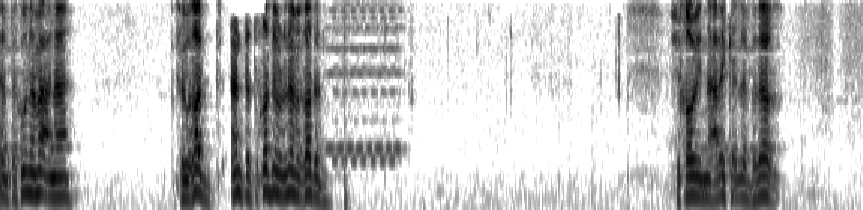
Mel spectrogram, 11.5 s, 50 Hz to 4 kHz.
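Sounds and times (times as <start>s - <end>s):
speech: 0.0s - 1.0s, 2.4s - 4.7s, 9.0s - 10.5s
faint noise: 0.0s - 11.4s
telephone ringing with bright electronic trilling tones: 4.3s - 5.5s, 9.6s - 10.4s.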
